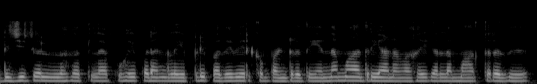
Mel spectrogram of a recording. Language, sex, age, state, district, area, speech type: Tamil, female, 45-60, Tamil Nadu, Madurai, urban, spontaneous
